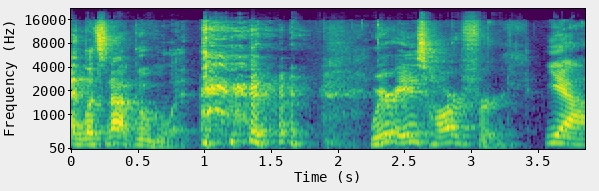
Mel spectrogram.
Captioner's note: laughs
